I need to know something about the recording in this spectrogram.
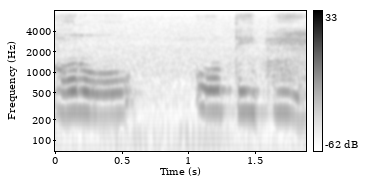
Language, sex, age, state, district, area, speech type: Hindi, female, 60+, Uttar Pradesh, Ayodhya, urban, read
